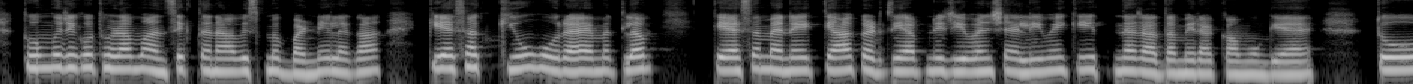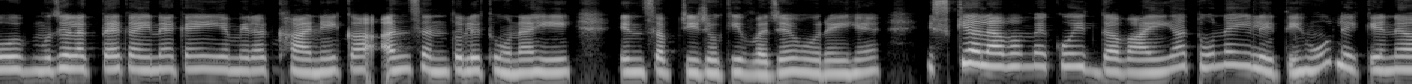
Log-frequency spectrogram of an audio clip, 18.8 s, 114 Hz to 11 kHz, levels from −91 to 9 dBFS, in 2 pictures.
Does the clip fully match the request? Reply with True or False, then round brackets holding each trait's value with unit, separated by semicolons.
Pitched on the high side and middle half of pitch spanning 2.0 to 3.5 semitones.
True (235 Hz; 2.8 semitones)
